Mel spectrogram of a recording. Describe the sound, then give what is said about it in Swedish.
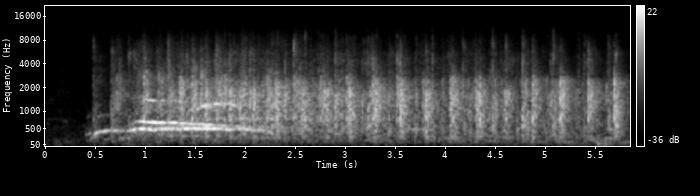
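A crowd bursts into loud, sustained applause with cheering and a few whoops rising over dense clapping for several seconds, as an audience welcomes contestants onto a stage. “Så det jag skulle vilja när vi tar in våra deltagare på scenen så tar ni i från tårna och välkomnar dem.”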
